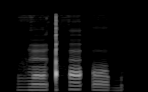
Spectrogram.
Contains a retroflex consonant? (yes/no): no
